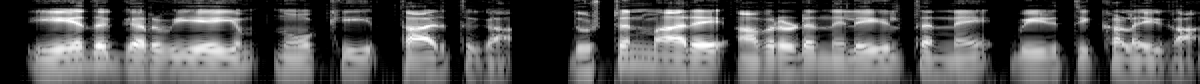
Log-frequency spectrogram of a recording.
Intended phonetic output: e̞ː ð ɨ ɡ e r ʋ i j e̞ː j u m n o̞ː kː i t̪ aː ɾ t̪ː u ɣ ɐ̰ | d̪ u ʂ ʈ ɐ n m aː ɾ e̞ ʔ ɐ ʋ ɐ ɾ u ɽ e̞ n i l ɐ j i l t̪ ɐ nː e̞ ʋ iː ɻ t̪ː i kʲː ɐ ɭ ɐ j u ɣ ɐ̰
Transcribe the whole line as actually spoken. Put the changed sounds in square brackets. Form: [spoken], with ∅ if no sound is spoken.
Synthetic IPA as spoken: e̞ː ð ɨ ɡ e r ʋ i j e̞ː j u m n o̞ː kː i t̪ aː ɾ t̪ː u ɣ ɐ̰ | d̪ u ʂ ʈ ɐ n m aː ɾ e̞ ʔ ɐ ʋ ɐ ɾ u ɽ e̞ n i l ɐ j i l t̪ ɐ nː e̞ ʋ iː ɻ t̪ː i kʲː ɐ ɭ ɐ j u ɣ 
